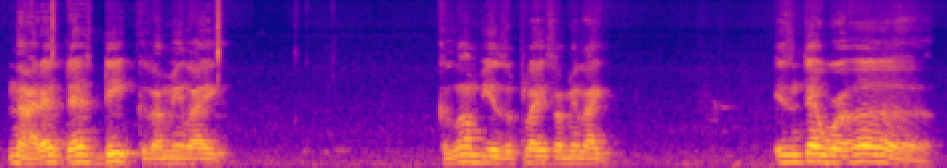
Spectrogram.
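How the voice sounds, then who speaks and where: A man's voice: medium pitch, measured pace, darkish tone. A man hosting a casual interview, easygoing and full of conversational fillers. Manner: easygoing, lots of "you know what I'm saying". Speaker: host.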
